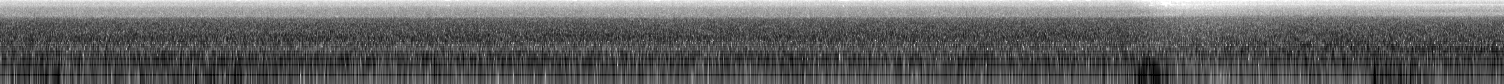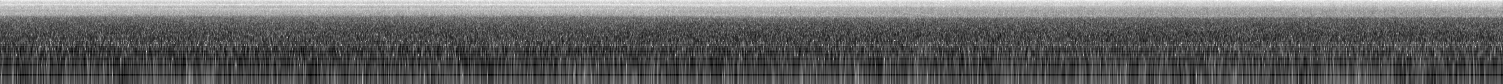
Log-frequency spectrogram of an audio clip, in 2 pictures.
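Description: Steady rush of a fast-flowing monsoon stream cascading over rocks toward a waterfall. There is a brief knock about twelve seconds in.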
